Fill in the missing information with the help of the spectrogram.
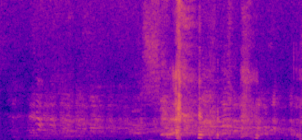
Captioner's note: laughing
